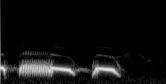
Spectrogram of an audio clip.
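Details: Spotted dove cooing: a low, rolling, purring coo followed by a single clear coo that slides downward, ending in silence.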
